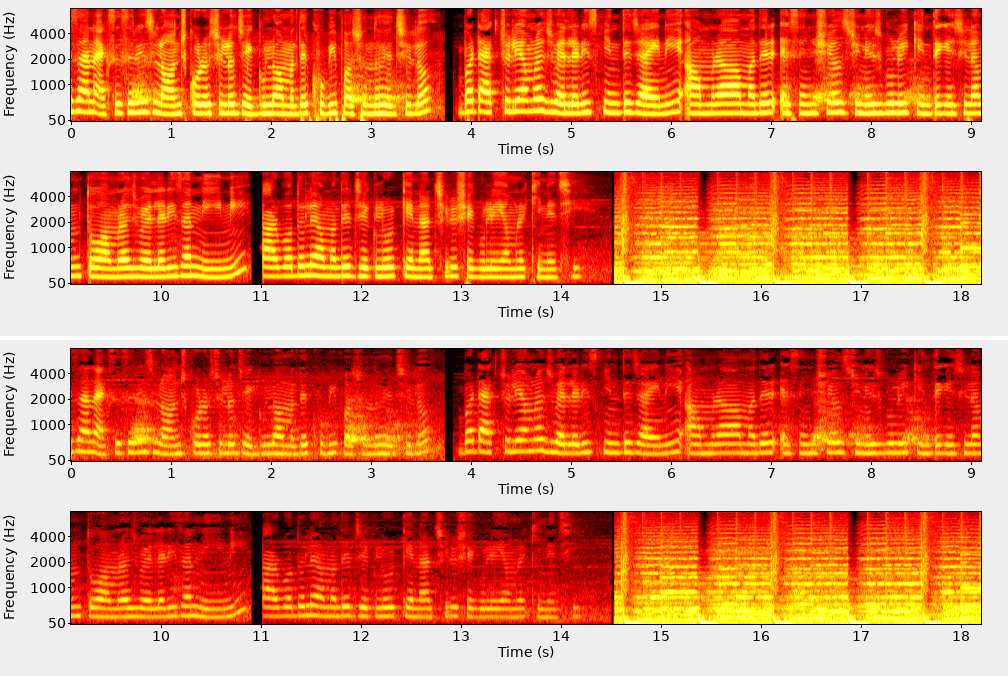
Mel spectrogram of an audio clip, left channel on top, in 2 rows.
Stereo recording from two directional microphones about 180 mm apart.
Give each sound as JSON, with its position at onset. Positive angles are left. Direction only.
{"t": 0.0, "sound": "a woman's voice", "side_deg": 60}
{"t": 14.5, "sound": "music", "side_deg": 0}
